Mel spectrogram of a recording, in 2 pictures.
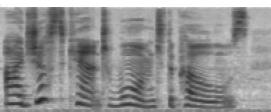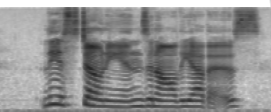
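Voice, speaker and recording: An actress playing a snobbish, complaining middle-aged wife in an audio story, disdainful and imperious. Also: female voice, fairly high pitch, slow pace.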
